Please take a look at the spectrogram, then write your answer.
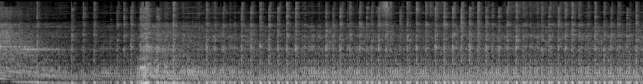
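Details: Stihl 028 chainsaw with blowback, after new crankshaft seals and a carburetor rebuild: climbs to a high screaming rev and holds it, running away, possibly lean; owner suspects an air leak at high rpm behind the carburetor or intake boot, or the carburetor.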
